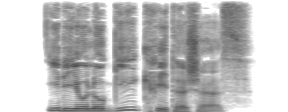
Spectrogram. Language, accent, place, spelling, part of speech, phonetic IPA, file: German, Germany, Berlin, ideologiekritisches, adjective, [ideoloˈɡiːˌkʁɪtɪʃəs], De-ideologiekritisches.ogg
- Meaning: strong/mixed nominative/accusative neuter singular of ideologiekritisch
